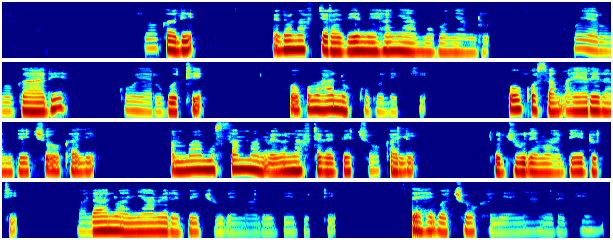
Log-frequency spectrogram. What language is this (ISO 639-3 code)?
ful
